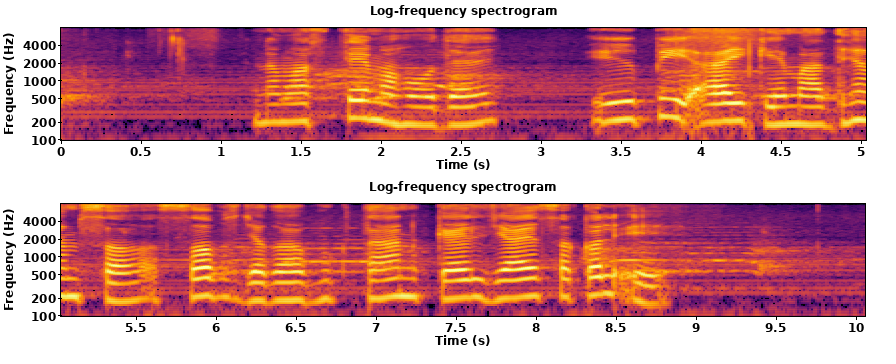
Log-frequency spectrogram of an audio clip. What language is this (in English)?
Maithili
